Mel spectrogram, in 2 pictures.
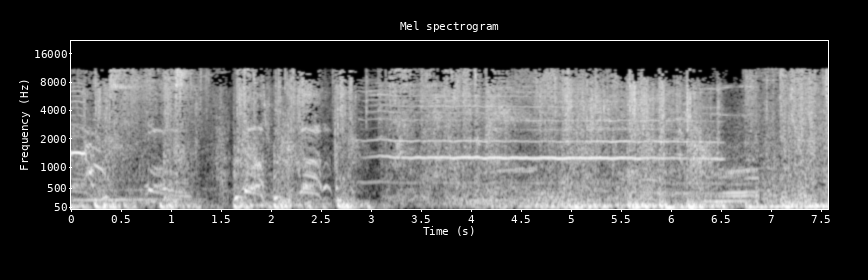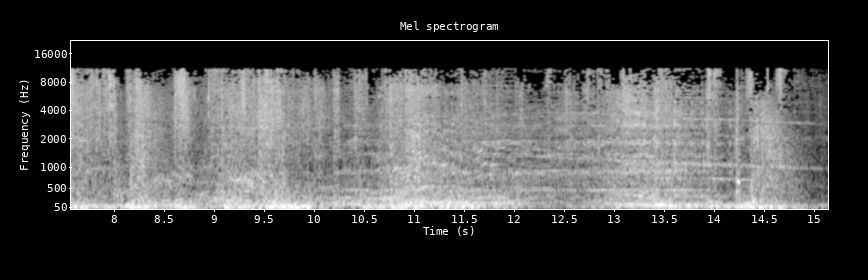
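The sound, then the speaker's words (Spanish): A spaceship crash-lands in a forest and smashes through trees: loud, sustained roaring rumble packed with repeated crashes, booms and thuds, some strained tonal whines, and a brief lull before more pounding impacts. “Bajan hasta un bosque y avanzan destrozando árboles.”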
